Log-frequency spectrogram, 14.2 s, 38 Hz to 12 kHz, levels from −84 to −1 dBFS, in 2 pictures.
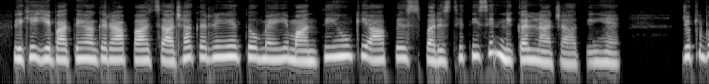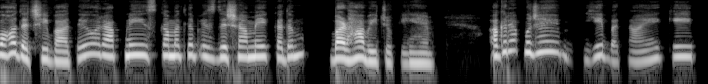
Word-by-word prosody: देखिए 225 +3 +2
ये 215 +1 +2
बातें 210 +1 +2
अगर 215 0 +1
आप 205 0 +1
आज 200 0 +3
साझा 185 +5 +1
कर 240 -1 -3
रही 240 +2 +3
हैं 250 -1 +4
तो 235 -1 +1
मैं 215 -1 +1
ये 215 +1 +1
मानती 185 +3 +1
हूँ 255 +1 +5
कि 265 -1 -3
आप 200 0 -1
इस 225 -3 -2
परिस्थिति 205 +6 -1
से 325 +6 -4
निकलना 205 - +2
चाहती 165 +1 -7
हैं, 165 -2 -3 0.7
जो 250 - +2
कि 255 - -6
बहुत 280 +2 +3
अच्छी 210 -1 +1
बात 180 0 -1
है 255 - 0
और 295 -2 -3
आपने 265 +2 +2
इसका 270 +1 -2
मतलब 265 0 0
इस 235 -3 -2
दिशा 240 +1 +2
में 245 +1 +3
एक 250 -1 -3
कदम 245 +4 -1 0.3
बढ़ा 225 +1 +7
भी 180 -1 0
चुकी 165 -1 -8
हैं। 160 -1 -3 0.6
अगर 345 +8 +2
आप 375 - -6
मुझे 335 +2 0 0.3
ये 250 +8 -5
बताएँ 180 +1 -10
कि, 250 0 -3
225 Hz, 205 wpm, -21 LUFS, 195-255 Hz, 0.7 s, बढ़ा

